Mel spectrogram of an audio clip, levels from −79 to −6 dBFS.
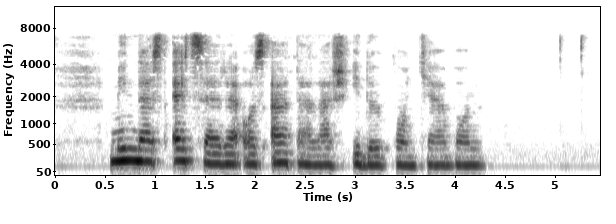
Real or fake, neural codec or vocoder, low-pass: real; none; 7.2 kHz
